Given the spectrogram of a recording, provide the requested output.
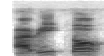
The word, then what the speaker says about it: habito: La función distintiva es aquella que el acento puede recaer en la primera, segunda o tercera o cuarta sílaba. Tenemos palabras con funciones y significados distintos. Por ejemplo, hábito, habito o habitó. ¿Ya? La función del acento en este caso es distinguir una de otras palabras.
